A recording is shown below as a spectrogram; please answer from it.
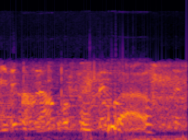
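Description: Only speech: voices over a telephone line, thin and cut off at the top like a phone call.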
